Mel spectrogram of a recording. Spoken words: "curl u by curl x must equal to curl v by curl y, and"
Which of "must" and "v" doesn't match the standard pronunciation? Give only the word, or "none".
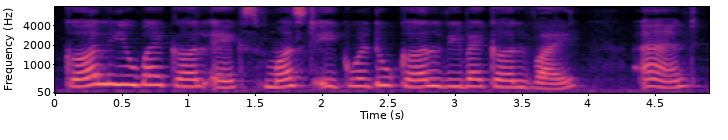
none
